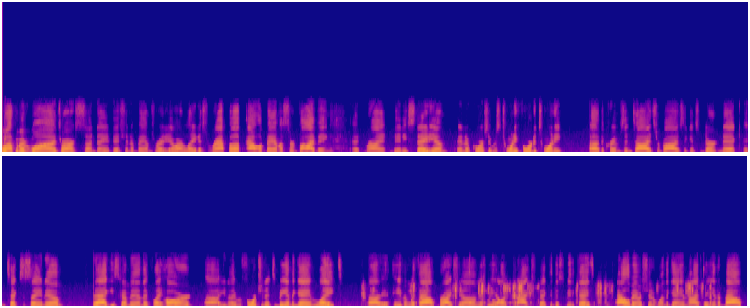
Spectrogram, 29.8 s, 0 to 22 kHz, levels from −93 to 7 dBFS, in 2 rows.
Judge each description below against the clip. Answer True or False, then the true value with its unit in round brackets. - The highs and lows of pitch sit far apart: False (3.6 semitones)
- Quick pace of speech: False (165 wpm)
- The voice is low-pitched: True (125 Hz)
